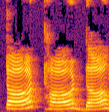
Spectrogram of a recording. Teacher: वर्ग जो मूर्धा से बोले जाते हैं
